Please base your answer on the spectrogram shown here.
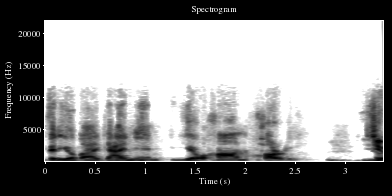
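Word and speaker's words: Johann Hari: watch a YouTube video by a guy named Johan Hari so it's Jo spelled like Johan j o h a an N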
